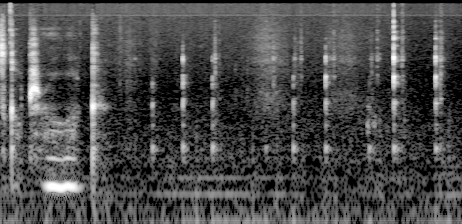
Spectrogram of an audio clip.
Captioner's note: tapping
